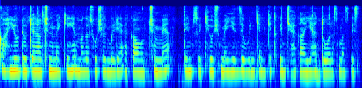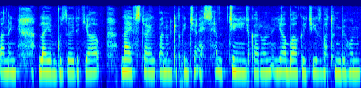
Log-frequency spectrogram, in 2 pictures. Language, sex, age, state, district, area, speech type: Kashmiri, female, 18-30, Jammu and Kashmir, Baramulla, rural, spontaneous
